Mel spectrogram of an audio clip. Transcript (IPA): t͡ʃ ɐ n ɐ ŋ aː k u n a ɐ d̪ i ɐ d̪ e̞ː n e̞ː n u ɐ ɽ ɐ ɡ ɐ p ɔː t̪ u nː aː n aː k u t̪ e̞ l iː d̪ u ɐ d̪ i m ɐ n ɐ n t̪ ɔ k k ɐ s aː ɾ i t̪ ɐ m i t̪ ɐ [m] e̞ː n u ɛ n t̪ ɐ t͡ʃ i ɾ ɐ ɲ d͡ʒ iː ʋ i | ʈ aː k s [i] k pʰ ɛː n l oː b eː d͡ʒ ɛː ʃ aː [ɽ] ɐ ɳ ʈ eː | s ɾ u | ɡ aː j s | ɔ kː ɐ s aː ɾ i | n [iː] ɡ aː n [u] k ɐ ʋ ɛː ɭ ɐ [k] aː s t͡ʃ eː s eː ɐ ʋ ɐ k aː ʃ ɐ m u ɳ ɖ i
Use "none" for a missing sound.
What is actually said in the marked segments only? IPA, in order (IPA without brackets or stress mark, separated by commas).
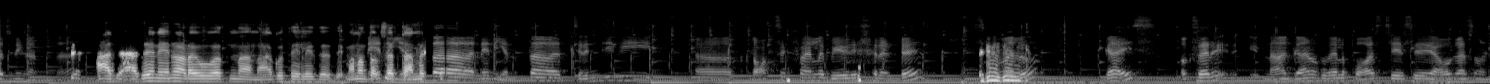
n, i, ɾ, aː, ɔ, p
